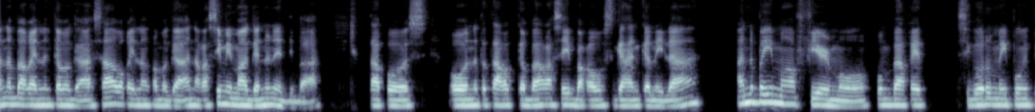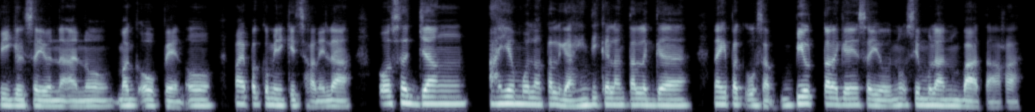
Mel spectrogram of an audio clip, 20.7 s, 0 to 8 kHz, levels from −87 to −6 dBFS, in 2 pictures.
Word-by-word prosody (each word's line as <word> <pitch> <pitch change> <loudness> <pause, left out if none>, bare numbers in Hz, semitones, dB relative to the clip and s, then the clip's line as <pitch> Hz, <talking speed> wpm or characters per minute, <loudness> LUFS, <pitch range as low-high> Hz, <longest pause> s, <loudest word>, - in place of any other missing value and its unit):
na 130 +1 -1
ba? 130 - +3
Kailan 120 0 +1
ka 120 - +2
mag-aasawa? 120 +5 0
Kailan 115 -2 -2
ka 115 - -3
mag-aanak?" 110 0 0
Kasi 115 +6 -1
may 135 - +1
mga 120 -2 +3
gano'n, 125 -1 +1
eh, 105 - -1
'di 95 - -8
ba? 90 +5 -4 0.5
Tapos, 110 0 0 0.2
o 115 0 +4
natatakot 120 0 +1
ka 120 - +1
ba 115 +1 +2
kasi 125 +1 -1
baka 110 0 +1
husgahan 110 -1 0
ka 110 - 0
nila? 110 +9 -1 0.3
Ano 145 +5 +3
ba 175 0 +2
'yung 165 -3 +2
mga 140 -1 -2
fear 125 -2 +1
mo 105 +1 -1
kung 120 0 -3
bakit 120 -1 +1 0.3
siguro 120 +2 +1
may 120 -1 -1
pumipigil 120 -2 -1
sa'yo 105 -2 +1
na 105 -1 -1
ano, 105 0 -3
mag 115 +1 0
open 105 -4 0
o 110 0 0 0.2
makipag-communicate 130 -5 0
sa 100 -4 -5
kanila? 100 0 0 0.3
O 145 - +4
sadyang 145 -1 +3 0.2
ayaw 145 +1 +4
mo 145 - +2
lang 130 - +1
talaga, 120 -5 +1
hindi 120 +4 0
ka 130 +1 0
lang 125 -1 -2
talaga 120 -2 +1 0.3
nakikipag-usap, 120 -5 -1
built 145 +5 +2
talaga 130 -2 +3
'yan 125 0 0
sa'yo 115 -3 0
no'ng 120 +1 -4
simula 120 -1 +1
no'ng 110 -1 -2
bata 95 -3 0
ka? 90 -1 -7
120 Hz, 190 wpm, -23 LUFS, 110-130 Hz, 0.5 s, o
